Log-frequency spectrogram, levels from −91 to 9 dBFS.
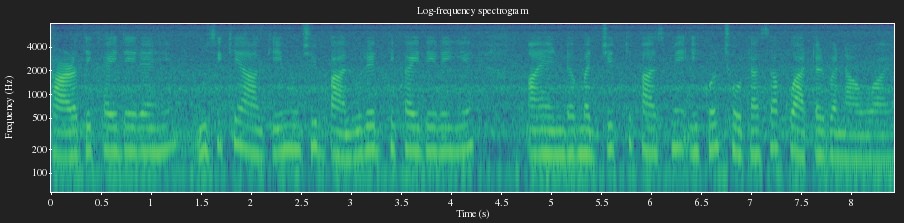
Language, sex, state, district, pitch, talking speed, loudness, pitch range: Hindi, female, Chhattisgarh, Bilaspur, 185 Hz, 180 wpm, -19 LUFS, 175-195 Hz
